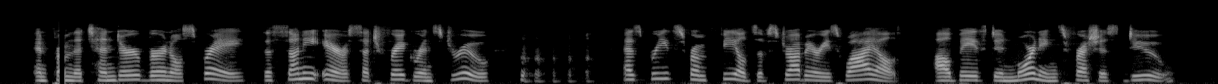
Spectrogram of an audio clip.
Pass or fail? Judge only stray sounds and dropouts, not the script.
fail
